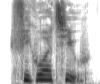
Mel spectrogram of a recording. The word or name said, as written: figurativ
